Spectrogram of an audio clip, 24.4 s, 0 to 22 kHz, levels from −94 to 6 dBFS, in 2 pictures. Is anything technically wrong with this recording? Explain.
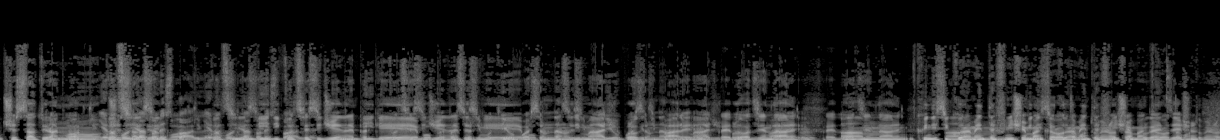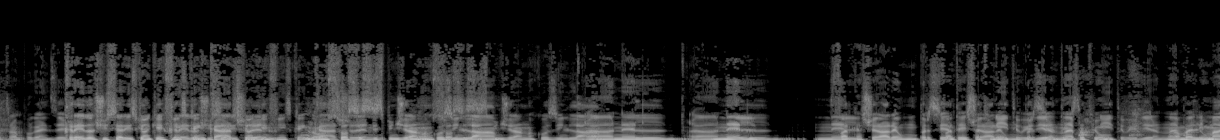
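Yes, there is a doubled audio track throughout. A second copy of the speech trails about a second behind, a few dB quieter, likely from a slower capture path. On a spectrogram, every pattern repeats a second later, fainter.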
